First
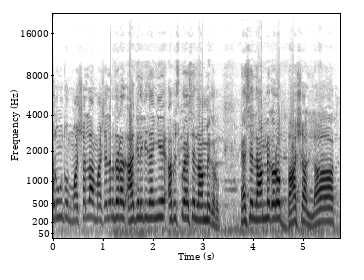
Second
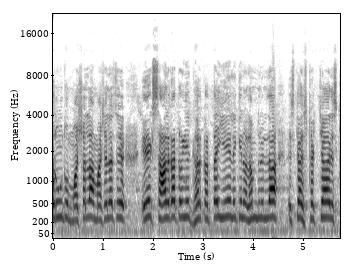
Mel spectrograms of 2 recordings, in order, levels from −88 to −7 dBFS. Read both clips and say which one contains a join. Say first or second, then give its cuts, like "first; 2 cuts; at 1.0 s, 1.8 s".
first; 1 cut; at 1.1 s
